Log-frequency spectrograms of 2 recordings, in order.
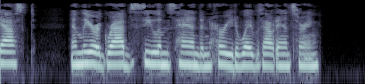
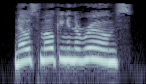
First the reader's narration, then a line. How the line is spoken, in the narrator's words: he called out after them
